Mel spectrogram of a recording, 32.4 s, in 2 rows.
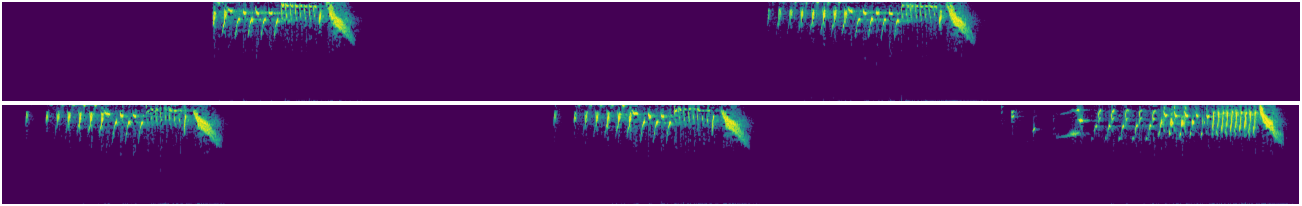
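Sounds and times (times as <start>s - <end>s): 
European goldfinch twittering song: 2.6s - 4.4s, 9.6s - 12.2s, 16.5s - 19.0s, 23.1s - 25.6s, 28.7s - 32.2s.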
